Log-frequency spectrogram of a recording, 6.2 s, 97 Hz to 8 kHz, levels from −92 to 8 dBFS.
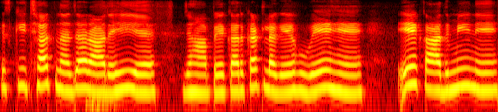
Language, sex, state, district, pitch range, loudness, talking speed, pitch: Hindi, female, Jharkhand, Ranchi, 215-250 Hz, -16 LUFS, 145 wpm, 230 Hz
